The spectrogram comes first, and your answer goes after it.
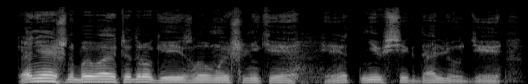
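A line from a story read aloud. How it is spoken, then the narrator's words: Grumbling. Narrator (Russian): проворчал он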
